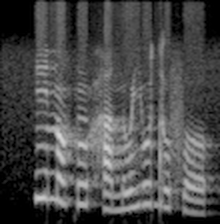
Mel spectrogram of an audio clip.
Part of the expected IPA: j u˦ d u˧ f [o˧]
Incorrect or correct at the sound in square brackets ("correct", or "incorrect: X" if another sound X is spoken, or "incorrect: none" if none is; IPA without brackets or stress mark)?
incorrect: o˨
